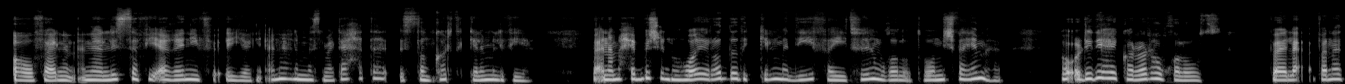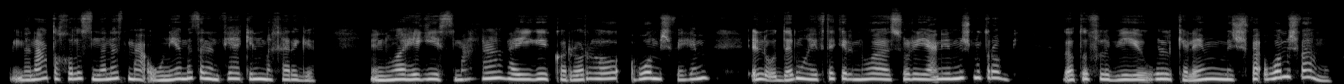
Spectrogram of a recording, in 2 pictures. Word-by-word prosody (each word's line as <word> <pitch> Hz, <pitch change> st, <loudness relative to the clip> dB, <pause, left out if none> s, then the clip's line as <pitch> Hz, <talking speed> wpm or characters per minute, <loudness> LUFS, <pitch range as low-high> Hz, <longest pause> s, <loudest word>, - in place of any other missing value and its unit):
آه 180 Hz, -2 st, +2 dB
فعلًا، 185 Hz, -1 st, 0 dB
أنا 205 Hz, -1 st, +2 dB
لسه 235 Hz, +2 st, 0 dB
في 225 Hz, 0 st, -4 dB
أغاني 215 Hz, +2 st, +2 dB
ف -, -, -15 dB
يعني 180 Hz, -3 st, -4 dB
أنا 245 Hz, +4 st, +3 dB
لما 215 Hz, -2 st, +3 dB
سمعتها 190 Hz, +4 st, -5 dB
حتى 275 Hz, +1 st, -7 dB, 0.2 s
استنكرت 205 Hz, +4 st, -4 dB
الكلام 205 Hz, +2 st, 0 dB
اللي 205 Hz, -1 st, -1 dB
فيها، 175 Hz, -5 st, -8 dB, 0.6 s
فأنا 215 Hz, 0 st, +3 dB
ما 230 Hz, -, +3 dB
أحبش 245 Hz, +4 st, +1 dB
إن 235 Hz, -3 st, +2 dB
هو 210 Hz, 0 st, +3 dB
يردد 250 Hz, +2 st, 0 dB
الكلمة 235 Hz, +1 st, -1 dB
دي، 210 Hz, +4 st, -3 dB
فيتفهم 225 Hz, +3 st, -1 dB
غلط 200 Hz, -1 st, -4 dB
هو 205 Hz, -, +1 dB
مش 215 Hz, +1 st, +1 dB
فاهمها، 235 Hz, -7 st, 0 dB, 0.6 s
هو -, -, +4 dB
Already 255 Hz, +2 st, +2 dB
هيكررها 260 Hz, -4 st, +2 dB
وخلاص. 185 Hz, -6 st, -4 dB, 0.5 s
فلأ، 200 Hz, +1 st, +3 dB
فأنا 230 Hz, +2 st, +1 dB
ت -, -, -8 dB
مَنَعْت 260 Hz, +2 st, -1 dB
خالص 255 Hz, +2 st, -2 dB
إن 225 Hz, -, +3 dB
أنا 245 Hz, +4 st, +2 dB
أسمع 255 Hz, -5 st, -1 dB
أغنية 205 Hz, +5 st, +1 dB
مثلًا 265 Hz, -2 st, +2 dB
فيها 265 Hz, +4 st, -1 dB
كلمة 250 Hz, -2 st, +2 dB
خارجة. 215 Hz, -5 st, -4 dB, 0.5 s
لإن 195 Hz, -, +2 dB
هو 205 Hz, +2 st, +3 dB
هييجي 230 Hz, 0 st, +3 dB
يسمعها، 245 Hz, +6 st, -1 dB
هييجي 235 Hz, -1 st, +3 dB
يكررها، 250 Hz, +5 st, -1 dB
هو 265 Hz, +6 st, +2 dB
مش 255 Hz, -2 st, +1 dB
فاهم، 245 Hz, +7 st, -2 dB, 0.4 s
اللي 240 Hz, -2 st, +2 dB
قدامه 210 Hz, +8 st, +1 dB
هيفتكر 255 Hz, +3 st, -1 dB
إن 230 Hz, -1 st, +1 dB
هو 240 Hz, -1 st, +1 dB
سوري 240 Hz, +1 st, 0 dB
يعني 250 Hz, +2 st, +2 dB
مش 285 Hz, +4 st, +2 dB
مترَبّي، 295 Hz, -7 st, -2 dB, 0.4 s
ده 205 Hz, -, +1 dB
طفل 240 Hz, +1 st, -1 dB
بيقول 220 Hz, +4 st, +1 dB
كلام 230 Hz, +4 st, +2 dB
مش 225 Hz, -2 st, 0 dB
فا 250 Hz, -, 0 dB
هو 285 Hz, +5 st, +3 dB
مش 355 Hz, 0 st, +1 dB
فاهمه، 275 Hz, -, -3 dB
230 Hz, 165 wpm, -22 LUFS, 210-255 Hz, 0.6 s, هو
